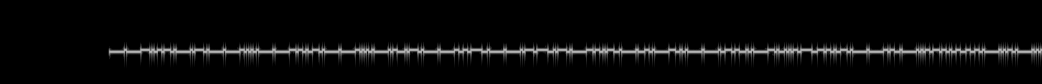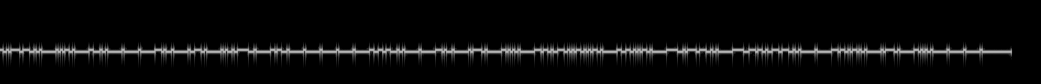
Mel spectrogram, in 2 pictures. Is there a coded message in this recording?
Yes: RTTY (45.45 baud, 170 Hz shift) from 1.1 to 20.5 s, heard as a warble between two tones, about 1800 Hz centre. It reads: ER ARBEITETE ZUNACHST ALS WISSENSCHAFTLICHER ASSISTENT AN DER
